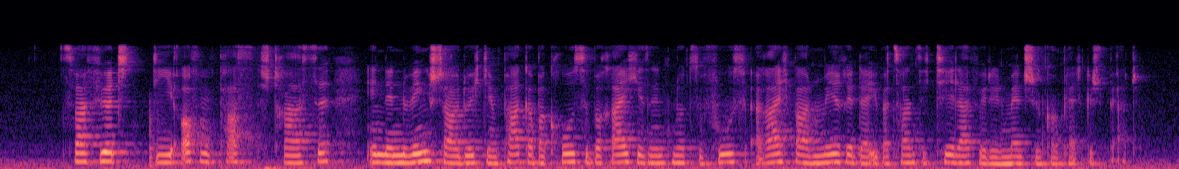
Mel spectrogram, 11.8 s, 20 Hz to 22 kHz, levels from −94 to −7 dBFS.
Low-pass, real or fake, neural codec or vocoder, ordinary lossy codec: 7.2 kHz; real; none; none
